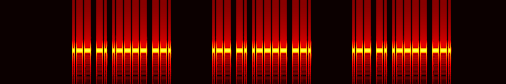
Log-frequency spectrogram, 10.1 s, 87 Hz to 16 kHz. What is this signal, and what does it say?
Morse code, heard as a keyed tone, about 30 wpm, 700 Hz. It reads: WN1G WN1G WN1G
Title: USA Call Signs - 4 Characters - Repeated 3x - 30wpm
